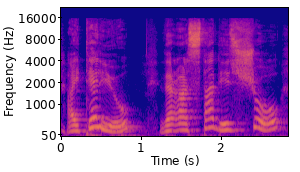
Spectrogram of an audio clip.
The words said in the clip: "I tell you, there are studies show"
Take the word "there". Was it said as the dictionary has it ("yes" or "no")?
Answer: yes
